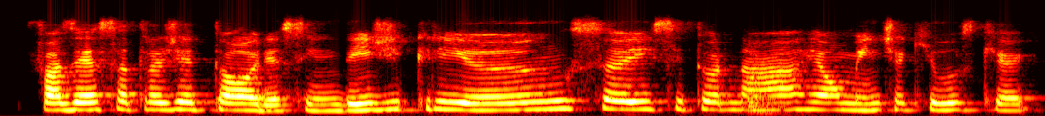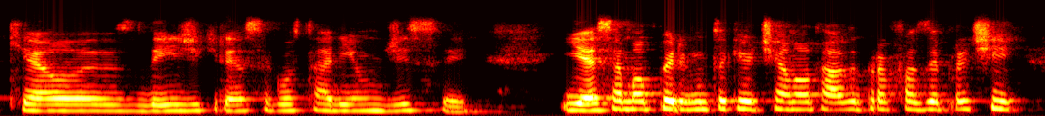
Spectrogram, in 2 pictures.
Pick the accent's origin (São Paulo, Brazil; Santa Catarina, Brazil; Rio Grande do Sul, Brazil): Santa Catarina, Brazil; a gente é de Santa Catarina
